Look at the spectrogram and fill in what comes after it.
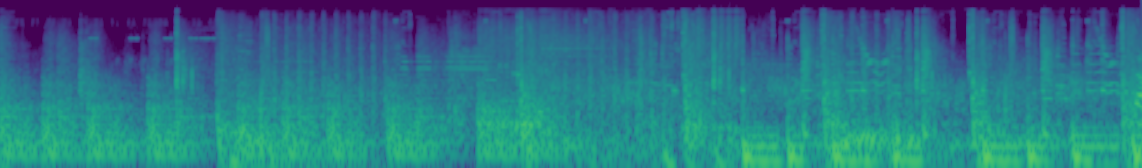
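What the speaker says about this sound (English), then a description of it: "Someone's shooting me." Rapid bursts of video game gunfire aimed at the player, dense crackling volleys and booms going on throughout, with a voice talking over them.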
